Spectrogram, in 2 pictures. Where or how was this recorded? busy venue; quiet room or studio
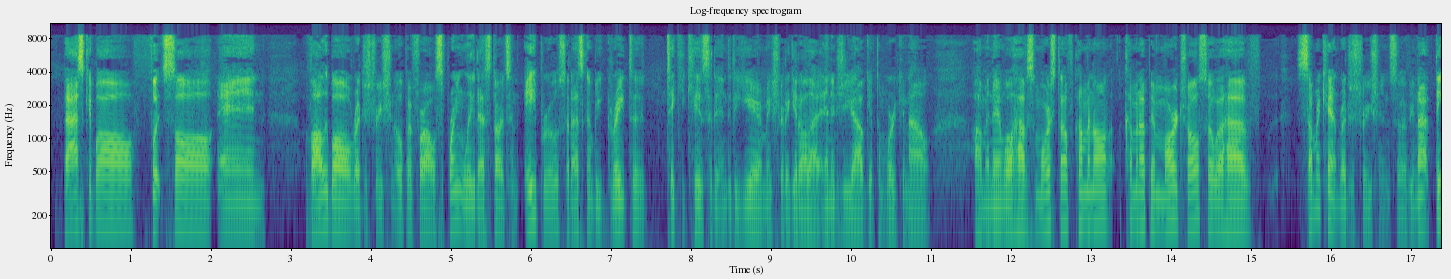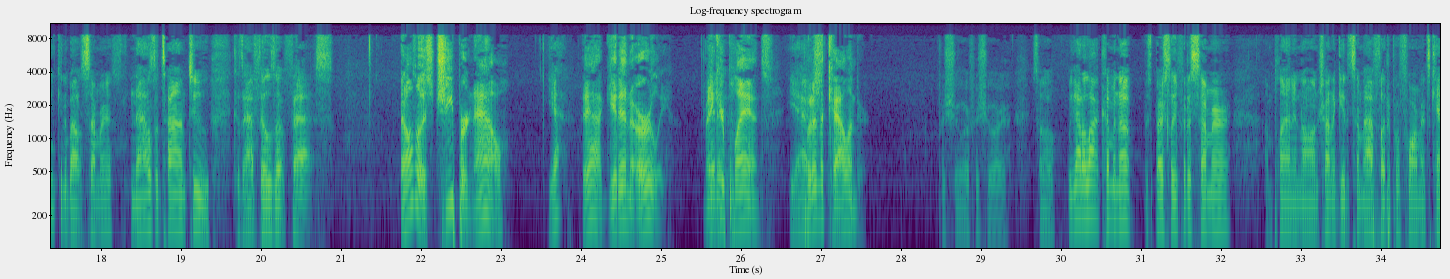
busy venue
